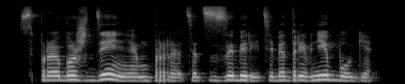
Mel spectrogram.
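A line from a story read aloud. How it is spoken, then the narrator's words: Angry cursing. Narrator (Russian): зло выругался Дариан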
